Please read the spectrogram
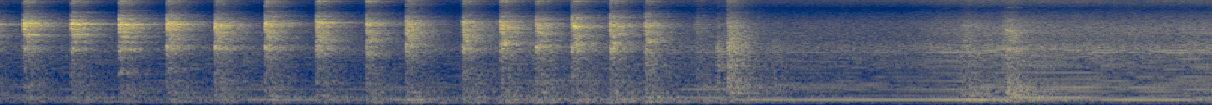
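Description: Background music: a steady tapping beat, about three taps a second, over held tones. The beat stops about five seconds in, leaving sustained pitched tones.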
